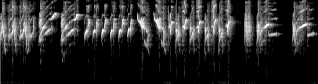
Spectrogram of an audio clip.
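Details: Grey-crowned goldfinch song used for training captive birds: a dense, fast run of high twittering notes and buzzy trills, tightly repeated with brief gaps, continuing almost without pause for four seconds.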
